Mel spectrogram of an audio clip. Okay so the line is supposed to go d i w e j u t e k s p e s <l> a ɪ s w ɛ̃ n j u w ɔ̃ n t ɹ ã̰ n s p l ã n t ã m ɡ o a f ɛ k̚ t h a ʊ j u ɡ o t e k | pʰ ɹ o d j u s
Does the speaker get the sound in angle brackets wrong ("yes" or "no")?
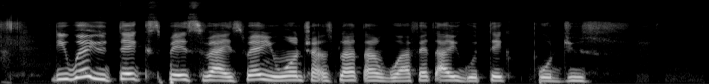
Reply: yes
